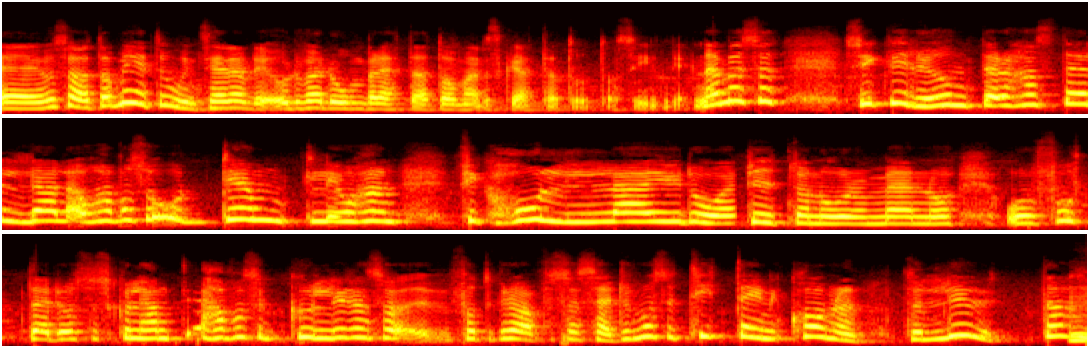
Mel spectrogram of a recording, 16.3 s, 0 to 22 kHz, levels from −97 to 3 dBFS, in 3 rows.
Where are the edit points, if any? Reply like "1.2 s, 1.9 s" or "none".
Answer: 9.1 s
